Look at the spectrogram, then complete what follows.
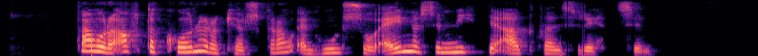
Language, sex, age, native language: Icelandic, female, 40-49, Icelandic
